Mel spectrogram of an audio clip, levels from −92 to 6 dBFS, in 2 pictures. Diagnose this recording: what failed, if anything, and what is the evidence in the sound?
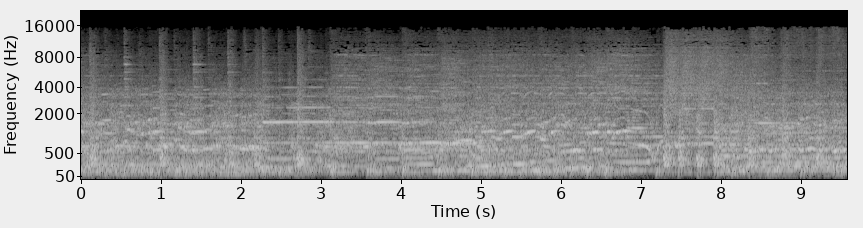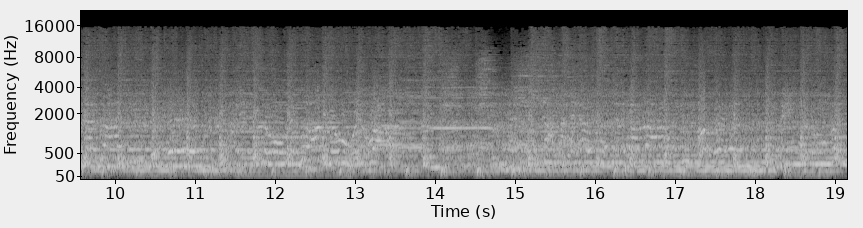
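Nothing failed here as far as I can hear: the audio holds together the whole way, with nothing in the sound pointing to trouble at any stage of the chain.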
